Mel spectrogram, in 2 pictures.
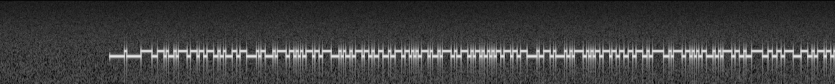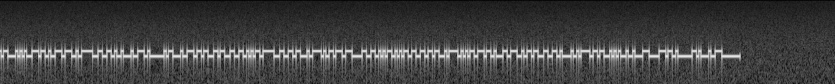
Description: TTY/TDD text telephone tones (45.45 baud Baudot), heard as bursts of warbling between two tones, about 400 Hz shift, 1600 Hz centre. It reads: THE NUMBER OF WARHEADS MAKES INTERCEPTION BY ANTI-BALLISTIC MISSILES UNLIKELY. GA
